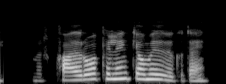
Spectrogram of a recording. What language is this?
Icelandic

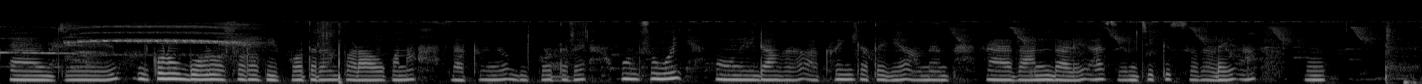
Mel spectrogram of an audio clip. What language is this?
Santali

